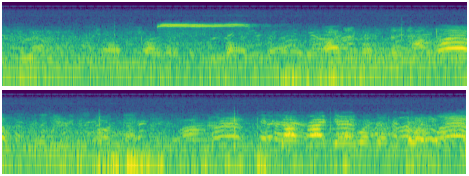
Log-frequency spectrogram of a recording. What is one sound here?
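Young men shout and cheer outdoors.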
